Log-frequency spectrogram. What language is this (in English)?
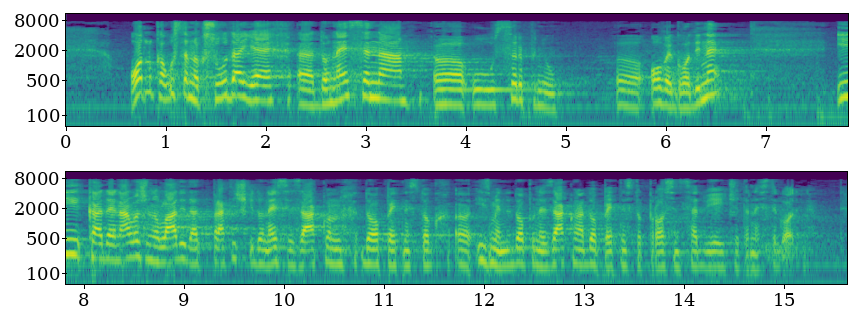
Croatian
